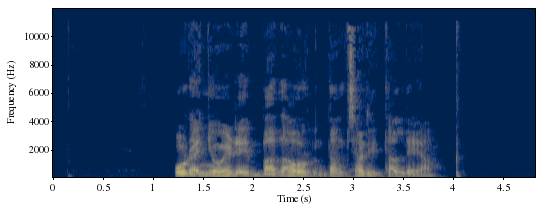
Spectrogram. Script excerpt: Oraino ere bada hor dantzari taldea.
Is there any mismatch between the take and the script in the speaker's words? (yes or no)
no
